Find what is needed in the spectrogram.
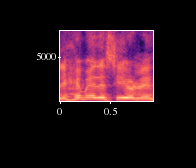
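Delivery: fake American accent, very loud and high. Mimicking how some people talk when their voice changes, in a mock gringo accent. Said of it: "algunos hablan así, les cambia la voz".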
